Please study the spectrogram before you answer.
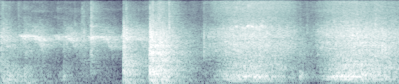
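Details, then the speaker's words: Glass sliding patio door after roller wheel replacement, previously grinding and bumping: soft, even rolling swish with a thump at each end and no grinding; smooth sliding door operation. "So we've got a nice, quiet, smooth, perfectly operating door. That's exactly what we're after."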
